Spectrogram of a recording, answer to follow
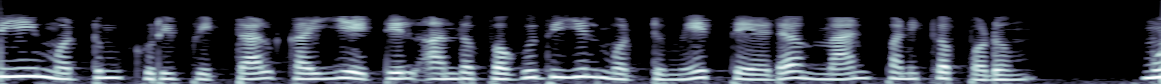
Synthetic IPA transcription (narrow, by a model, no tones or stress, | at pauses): ɪjɐɪmɐʈːɯmkʊrɪpːɪʈːaːlkɐjːeːʈːɪlʔɐnd̪ɐpːɐɣɯðɪjɪlmɐʈːɯmeːt̪eːɽɐmaːnpɐɳɪkːɐpːɐɽɯm | mʊ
